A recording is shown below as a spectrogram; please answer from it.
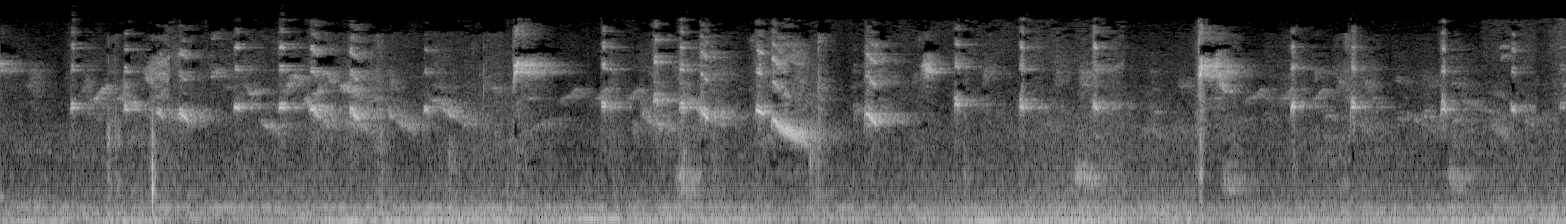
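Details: Rufous-bellied thrush in captivity sings a long varied run of whistled notes and slurred downward phrases, some sharp and high, broken by brief pauses; steady low hum underneath. Played to warm up other caged thrushes.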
